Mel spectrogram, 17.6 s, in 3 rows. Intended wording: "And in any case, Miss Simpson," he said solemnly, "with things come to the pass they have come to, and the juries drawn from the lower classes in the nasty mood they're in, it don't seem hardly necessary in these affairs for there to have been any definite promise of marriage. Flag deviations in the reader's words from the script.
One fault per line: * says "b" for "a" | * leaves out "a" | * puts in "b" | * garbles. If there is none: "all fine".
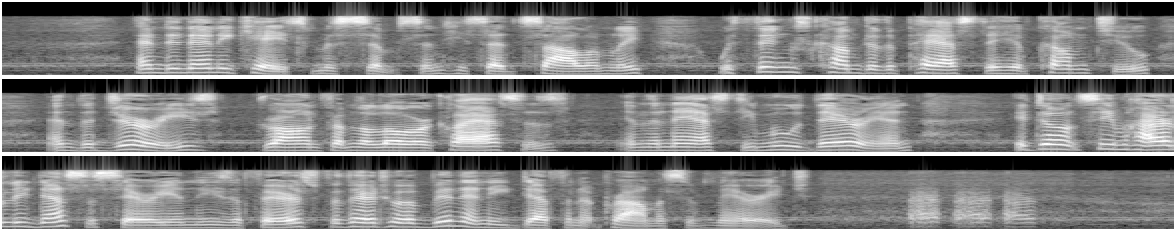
all fine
